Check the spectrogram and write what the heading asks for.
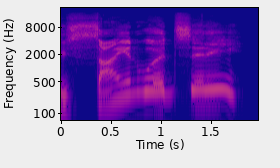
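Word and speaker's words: Cianwood: I don't know if it's a hard C or a soft C. I think it's a soft C. So we're going to Cyanwood City? – Is it an I? – It's an I. – Ugh. – C-I-A-N. – I've always pronounced it Cyanwood, but I know that's wrong.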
